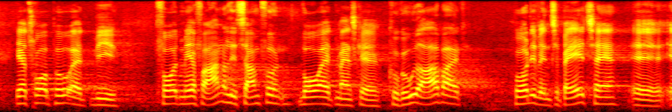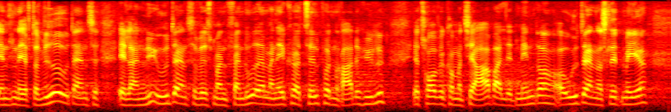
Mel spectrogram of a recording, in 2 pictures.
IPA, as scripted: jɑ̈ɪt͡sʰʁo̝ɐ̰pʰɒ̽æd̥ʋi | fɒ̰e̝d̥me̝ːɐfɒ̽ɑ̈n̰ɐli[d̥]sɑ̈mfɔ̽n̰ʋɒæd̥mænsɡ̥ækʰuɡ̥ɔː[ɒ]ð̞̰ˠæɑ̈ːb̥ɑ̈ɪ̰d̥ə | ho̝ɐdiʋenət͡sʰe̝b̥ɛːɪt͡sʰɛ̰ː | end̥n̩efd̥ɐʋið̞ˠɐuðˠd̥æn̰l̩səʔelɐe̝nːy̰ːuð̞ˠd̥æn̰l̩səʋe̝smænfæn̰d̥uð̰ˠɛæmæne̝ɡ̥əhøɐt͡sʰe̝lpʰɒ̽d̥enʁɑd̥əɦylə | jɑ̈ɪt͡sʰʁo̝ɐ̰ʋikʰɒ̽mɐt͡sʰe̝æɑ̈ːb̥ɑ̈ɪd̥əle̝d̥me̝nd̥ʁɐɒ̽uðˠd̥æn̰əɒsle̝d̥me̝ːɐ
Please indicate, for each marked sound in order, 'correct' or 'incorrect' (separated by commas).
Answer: correct, incorrect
